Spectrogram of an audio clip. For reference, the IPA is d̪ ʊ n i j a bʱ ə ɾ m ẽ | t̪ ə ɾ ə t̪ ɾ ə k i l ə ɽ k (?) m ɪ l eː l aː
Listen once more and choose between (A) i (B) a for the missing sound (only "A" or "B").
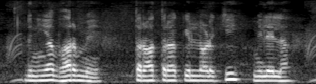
A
